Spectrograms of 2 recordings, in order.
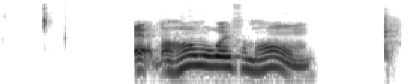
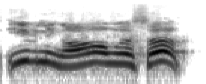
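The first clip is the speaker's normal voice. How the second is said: higher and louder greeting; cheery read-out; 9 semitones higher, 6 dB louder than usual. Real, not acted. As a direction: belt out the viewer's hello. Reading chat greeting out loud.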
